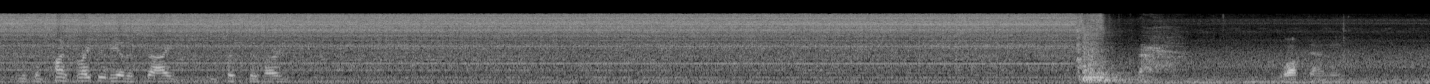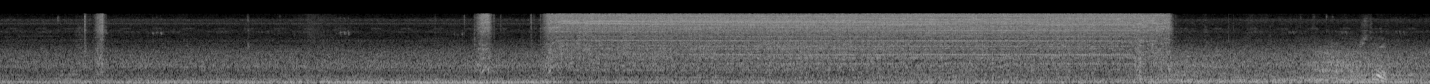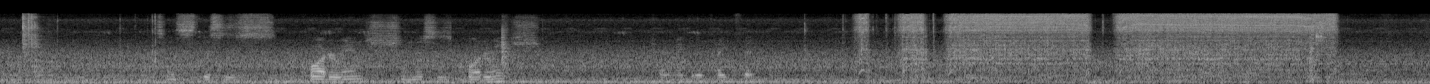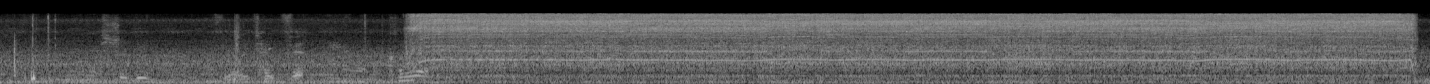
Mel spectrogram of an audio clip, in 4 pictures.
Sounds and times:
Speech: 12.8s - 13.5s, 30.2s - 34.1s, 35.2s - 36.2s, 43.8s - 44.4s, 45.1s - 47.2s.

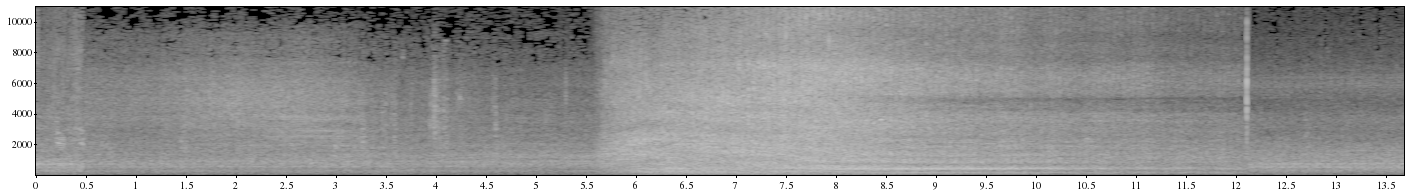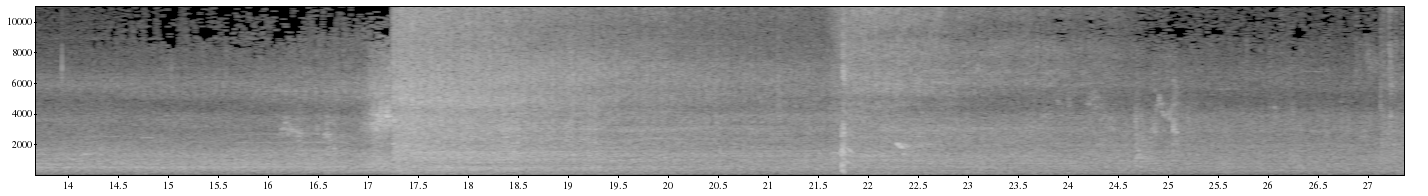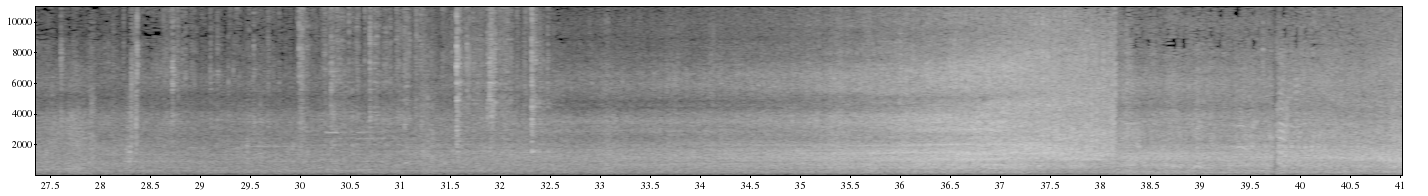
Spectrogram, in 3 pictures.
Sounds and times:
Field recording: 0.0s - 41.0s
Outside, urban or manmade: 0.0s - 41.0s
Vehicle: 0.0s - 41.0s.

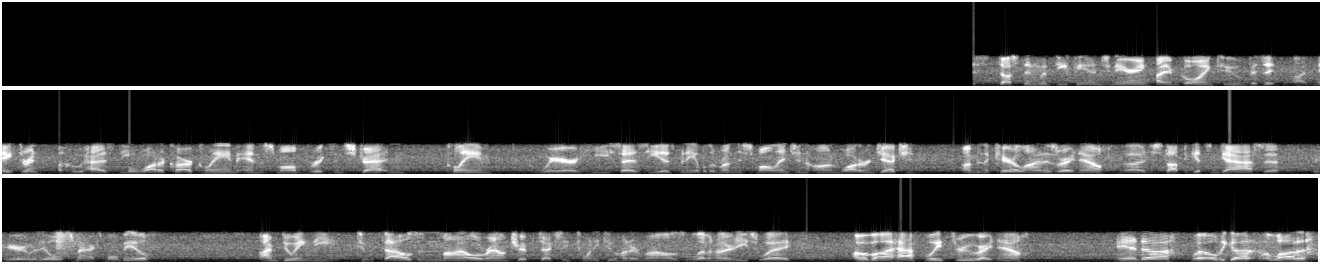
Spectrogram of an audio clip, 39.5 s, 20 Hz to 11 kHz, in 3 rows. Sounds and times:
Speech: 9.7s - 27.9s, 29.0s - 34.3s, 34.9s - 36.6s, 37.5s - 39.5s.

